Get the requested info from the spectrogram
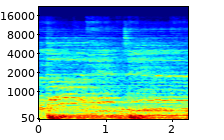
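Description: Live worship music from a band on stage, with several voices singing together over strong bass and a beat about every 1.2 s, played loud through a hall's PA.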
